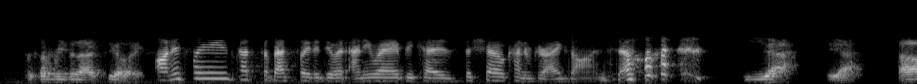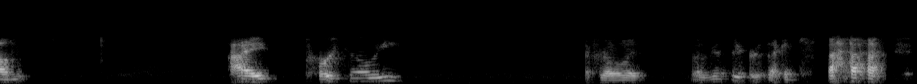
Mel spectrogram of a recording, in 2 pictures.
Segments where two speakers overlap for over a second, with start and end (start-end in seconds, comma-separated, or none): none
